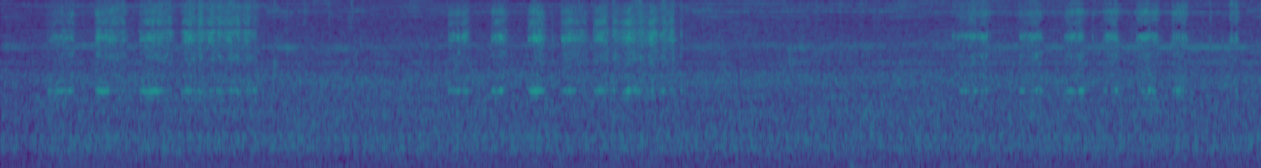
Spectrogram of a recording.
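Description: Electric nail drill running steadily with a small cuticle bit, with a light scratchy grinding that comes and goes as the bit touches the nail near the cuticle.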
